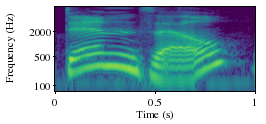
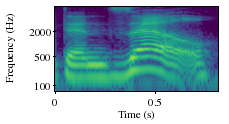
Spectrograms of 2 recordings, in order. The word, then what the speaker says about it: Denzel: So apparently it's all about the emphasis. His dad says Denzel with the emphasis on the den, and then he pronounces his name Denzel with the emphasis on the zel.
